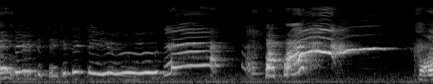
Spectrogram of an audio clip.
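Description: A toddler laughing and squealing while being tickled, with a long high squeal that rises in pitch near the end.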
